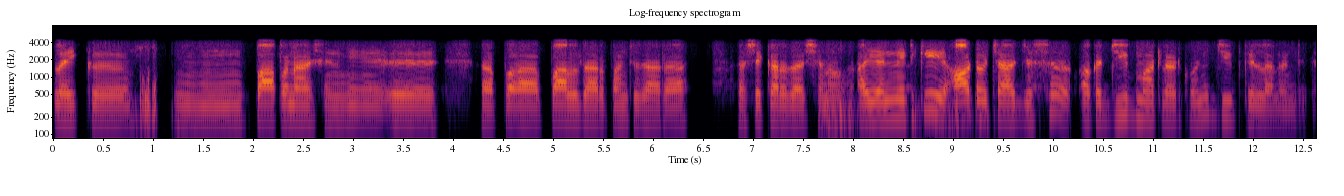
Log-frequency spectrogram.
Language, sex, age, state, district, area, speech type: Telugu, male, 18-30, Andhra Pradesh, Bapatla, urban, conversation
